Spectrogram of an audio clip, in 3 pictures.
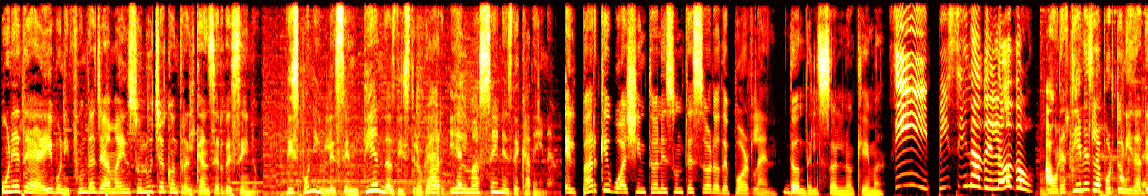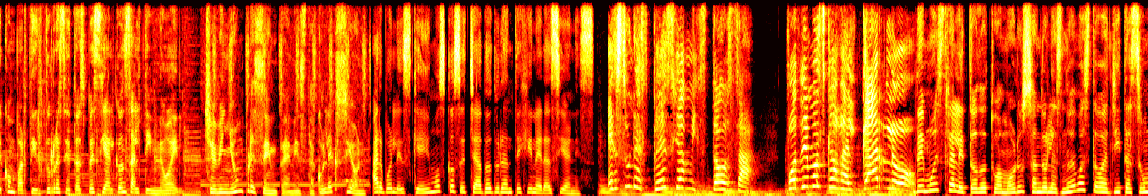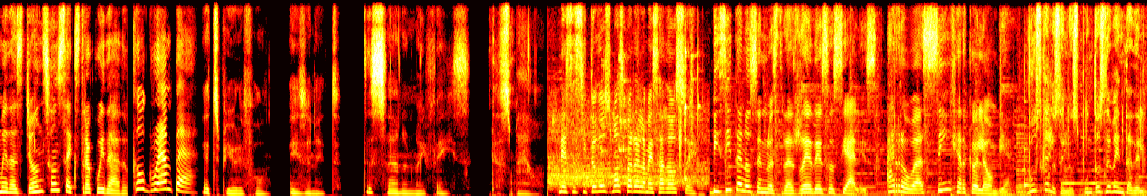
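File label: voice over General Reel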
